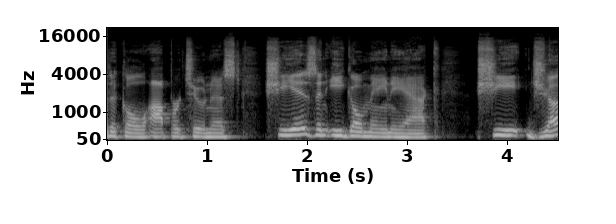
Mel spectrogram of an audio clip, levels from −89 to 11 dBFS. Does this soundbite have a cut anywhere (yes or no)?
no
